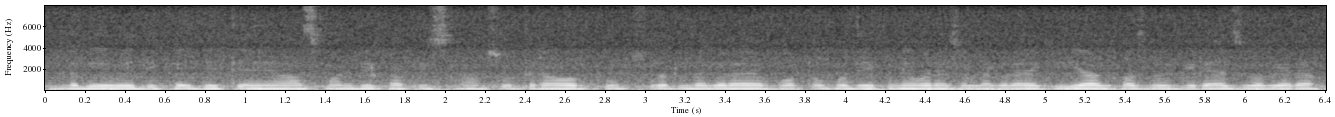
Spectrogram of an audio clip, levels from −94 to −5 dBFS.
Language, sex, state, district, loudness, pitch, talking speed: Hindi, male, Rajasthan, Bikaner, -14 LUFS, 155 Hz, 280 wpm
